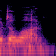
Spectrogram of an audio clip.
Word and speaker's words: DeLon: I married into that name, and my husband always says, pronounce it like Mo DeLon, like you're rowing.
